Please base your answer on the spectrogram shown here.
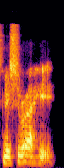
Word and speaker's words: Mizrahi: Mizrahi, am I pronouncing it correctly? Yes, Mizrahi.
